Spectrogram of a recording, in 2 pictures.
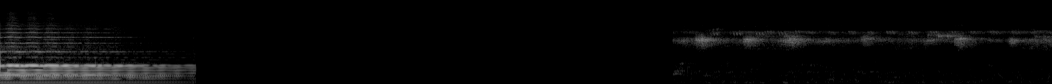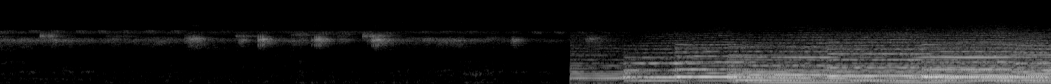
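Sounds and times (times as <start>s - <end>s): crickets chirping: 6.8s - 16.6s.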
